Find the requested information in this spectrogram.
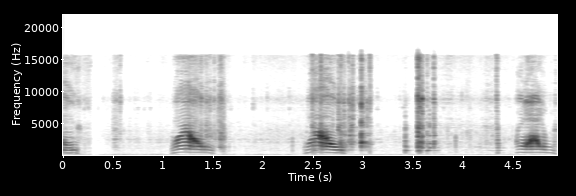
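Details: Frightened kitten found nearly dead in a dark place gives three sharp, falling meows spaced about one and a half seconds apart, with a few soft clicks and taps between cries over a low background hum.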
